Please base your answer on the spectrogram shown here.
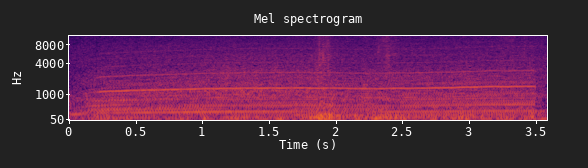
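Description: Car engine revving in Forza Horizon 3, Hot Wheels expansion, a steady high-pitched whine held near and loud for several seconds, with a faint tire squeal partway through.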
